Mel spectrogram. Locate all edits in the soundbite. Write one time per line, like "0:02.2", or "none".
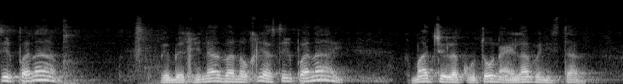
0:02.7
0:03.9

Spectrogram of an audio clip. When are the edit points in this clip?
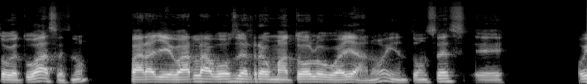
none

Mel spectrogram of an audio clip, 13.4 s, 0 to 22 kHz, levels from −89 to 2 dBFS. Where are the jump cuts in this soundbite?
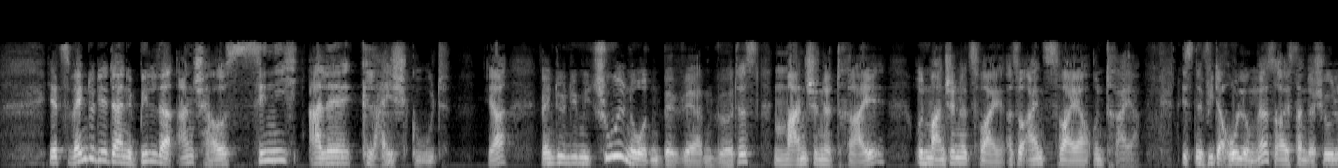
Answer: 0:07.7
0:11.7

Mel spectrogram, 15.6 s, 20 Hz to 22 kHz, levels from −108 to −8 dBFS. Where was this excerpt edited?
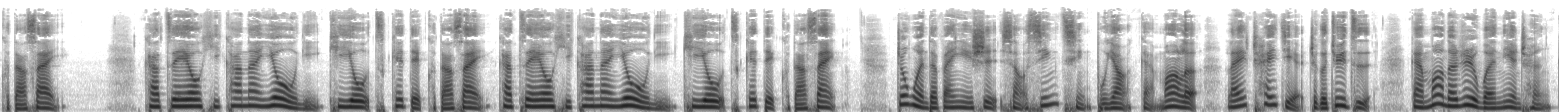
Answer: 0:04.9

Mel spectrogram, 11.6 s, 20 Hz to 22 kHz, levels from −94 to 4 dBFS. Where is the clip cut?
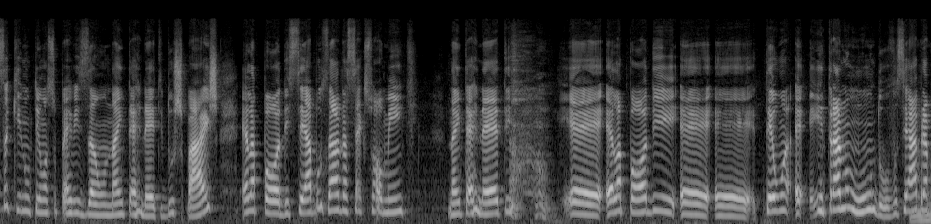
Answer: none

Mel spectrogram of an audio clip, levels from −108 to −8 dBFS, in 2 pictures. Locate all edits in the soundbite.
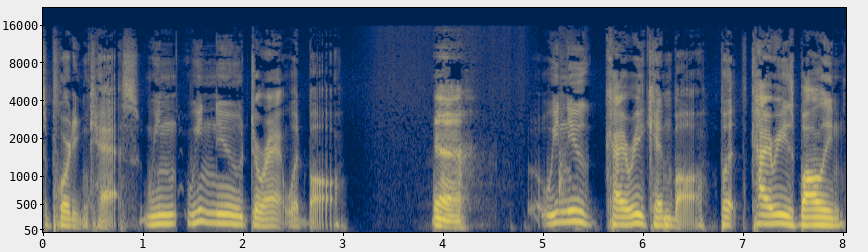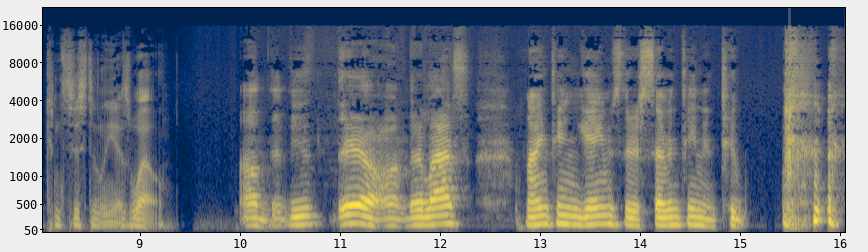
none

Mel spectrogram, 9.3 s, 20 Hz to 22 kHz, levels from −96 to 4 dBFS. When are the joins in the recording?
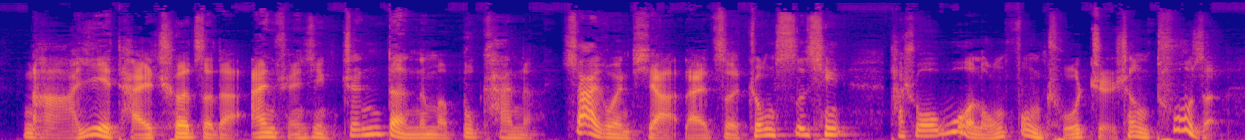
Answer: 0:04.1

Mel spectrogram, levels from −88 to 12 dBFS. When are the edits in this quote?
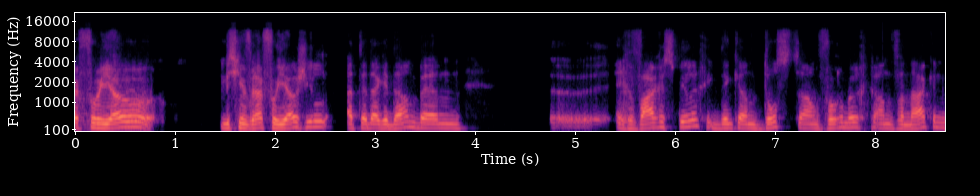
none

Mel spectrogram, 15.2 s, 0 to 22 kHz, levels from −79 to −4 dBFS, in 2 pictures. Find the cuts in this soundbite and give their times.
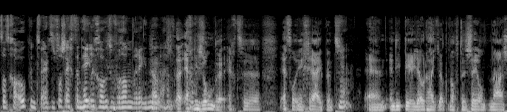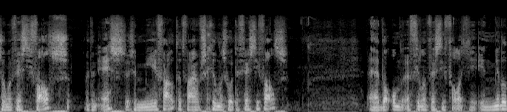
none

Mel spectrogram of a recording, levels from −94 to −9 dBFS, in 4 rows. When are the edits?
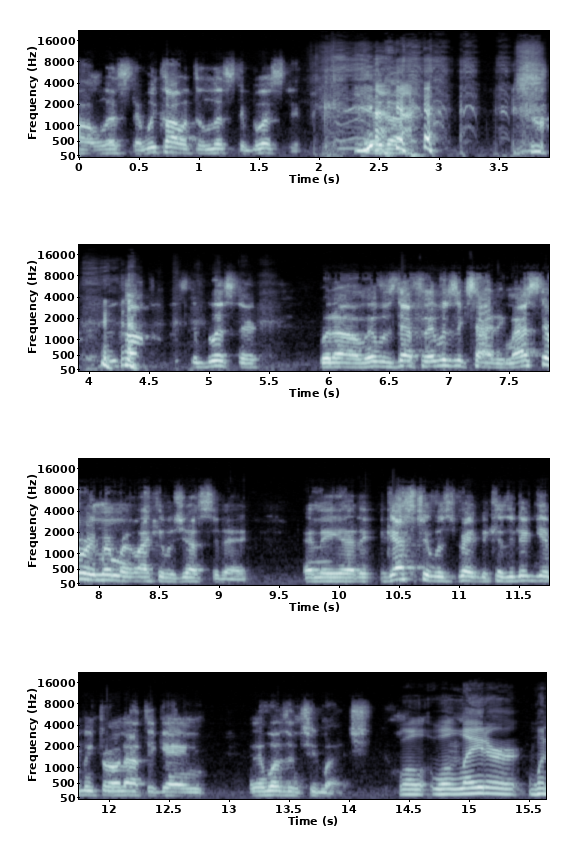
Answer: none

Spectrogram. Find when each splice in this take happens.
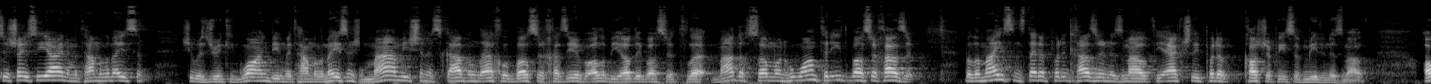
0:03.6

